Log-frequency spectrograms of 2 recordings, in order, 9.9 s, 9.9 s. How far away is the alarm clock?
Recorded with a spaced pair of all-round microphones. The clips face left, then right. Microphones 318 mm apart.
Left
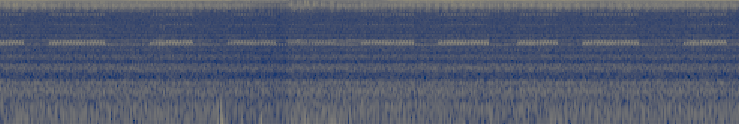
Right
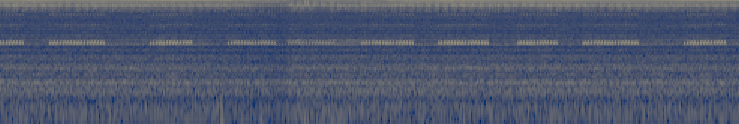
I don't hear an alarm clock.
